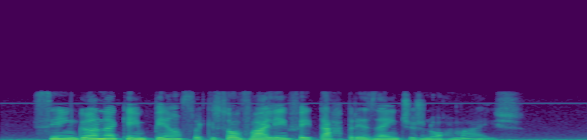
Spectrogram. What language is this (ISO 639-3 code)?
por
